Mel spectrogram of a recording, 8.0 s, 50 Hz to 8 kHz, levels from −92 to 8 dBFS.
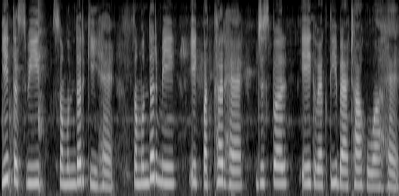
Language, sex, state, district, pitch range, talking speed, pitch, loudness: Hindi, female, Uttar Pradesh, Jalaun, 235-270 Hz, 130 wpm, 255 Hz, -25 LUFS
